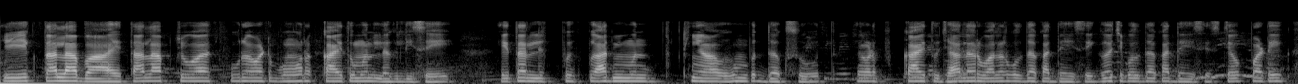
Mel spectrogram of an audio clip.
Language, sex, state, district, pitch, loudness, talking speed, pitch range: Halbi, male, Chhattisgarh, Bastar, 145 Hz, -26 LUFS, 155 wpm, 135-155 Hz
